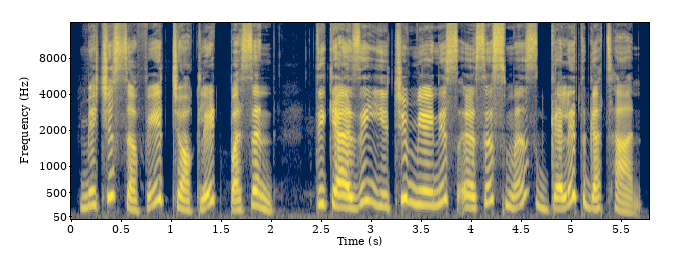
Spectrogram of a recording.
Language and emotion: Kashmiri, happy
